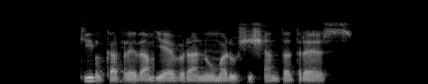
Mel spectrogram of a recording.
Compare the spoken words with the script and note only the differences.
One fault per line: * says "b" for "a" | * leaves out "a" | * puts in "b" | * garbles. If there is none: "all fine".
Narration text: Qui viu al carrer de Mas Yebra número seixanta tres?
* leaves out "viu"
* leaves out "Mas"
